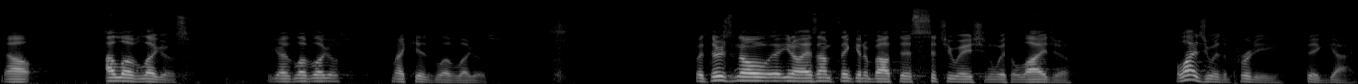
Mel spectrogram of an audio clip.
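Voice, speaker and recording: A pastor delivers a sermon in a reverberant hall, swinging from quiet asides to loud, impassioned exhortation and often repeating or restarting words. His medium-pitched voice is clean in tone, with a measured pace and long pauses.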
